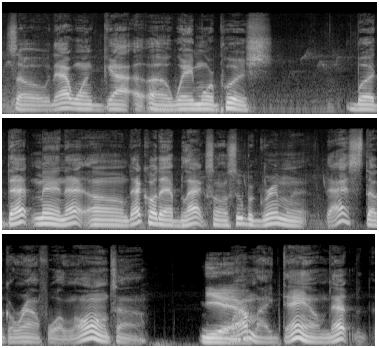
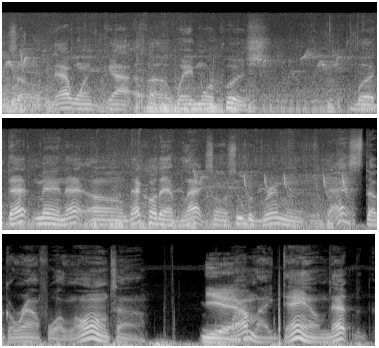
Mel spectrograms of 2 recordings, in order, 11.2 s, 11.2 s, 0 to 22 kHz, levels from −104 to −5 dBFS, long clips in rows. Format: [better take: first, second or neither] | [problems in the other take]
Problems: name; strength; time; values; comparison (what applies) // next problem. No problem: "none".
first | animal sounds; loud; throughout; 5 dB below the speech; faint in the first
